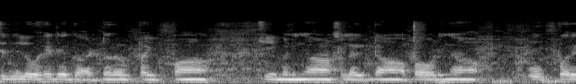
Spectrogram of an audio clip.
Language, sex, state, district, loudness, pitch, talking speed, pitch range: Punjabi, male, Punjab, Fazilka, -13 LUFS, 115 Hz, 95 wpm, 110-115 Hz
